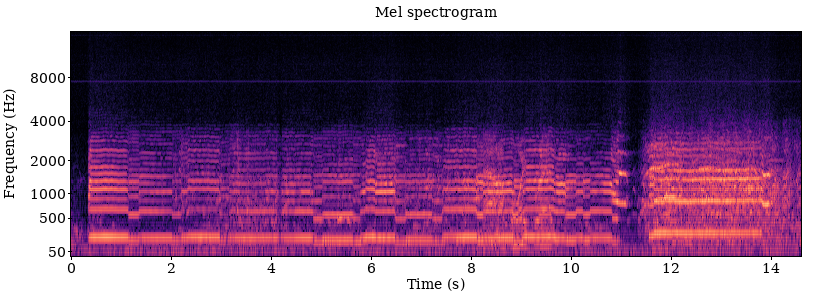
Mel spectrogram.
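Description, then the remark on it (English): A clarinet, played as part of a new act, plays a steady melody of sustained, stepping notes for about eleven seconds, breaks off briefly, then returns with a loud, bright held note to close. “ready with your clarinet, Fred?”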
